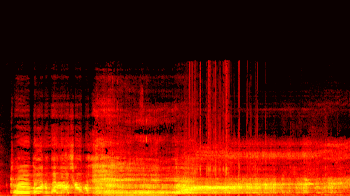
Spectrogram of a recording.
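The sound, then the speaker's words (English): A rocket launcher firing: a brief tonal, voice-like wail gives way to a loud, steady hissing roar that holds for about five seconds before easing slightly. “Now that is a rocket launcher.”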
